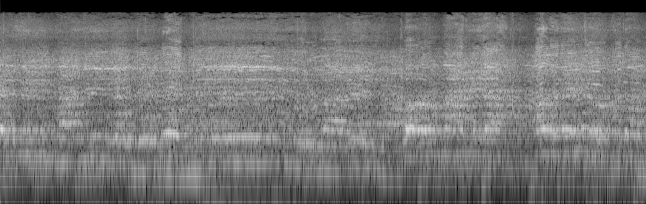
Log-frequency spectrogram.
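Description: A large crowd of many voices singing or chanting together, at a steady, fairly loud level without a break.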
